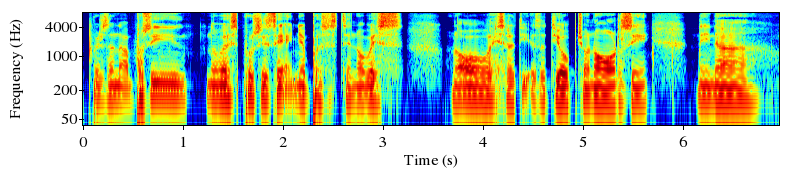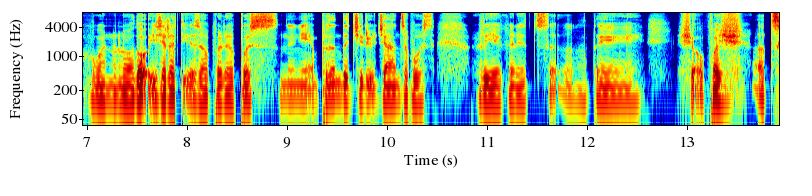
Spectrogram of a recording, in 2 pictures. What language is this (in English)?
Güilá Zapotec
